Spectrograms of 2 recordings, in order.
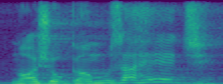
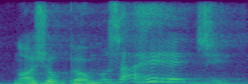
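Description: The two takes are said the same way.

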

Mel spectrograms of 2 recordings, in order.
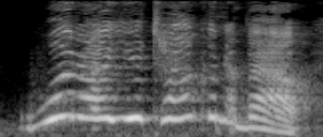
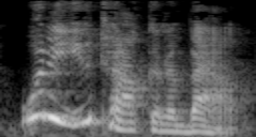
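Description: First: Much higher, exasperated question; high, indignant challenge; incredulous repeat. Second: Fast, incredulous question; rapid real challenge at usual pitch; quick challenge. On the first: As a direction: repeat it in high-pitched disbelief. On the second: Challenges the woman in the clip. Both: Real, not acted.

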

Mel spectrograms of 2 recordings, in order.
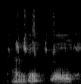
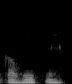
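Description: First: High, soft chiding; pet-talk voice. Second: Said in the usual way. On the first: Real, not acted. Owner telling pets not to fight, high cooing. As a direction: chide gently in a raised little voice.

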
